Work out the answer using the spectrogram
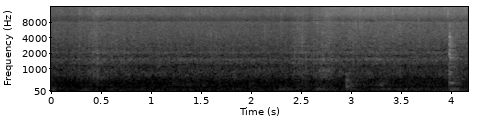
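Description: Faint, steady sizzle of rice and vegetables cooking over low heat in a pan. A spatula clicks against the pan once near the end as mixing begins.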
